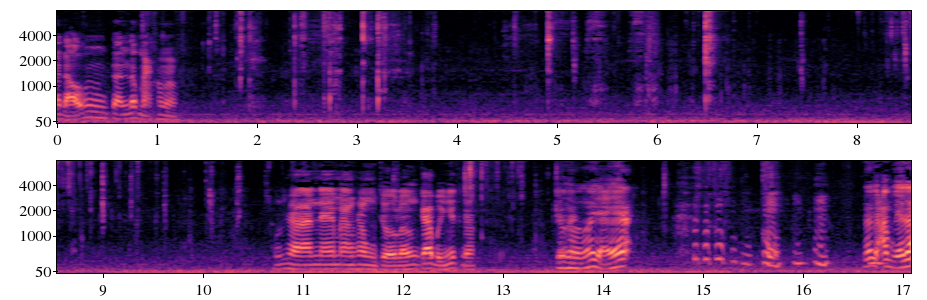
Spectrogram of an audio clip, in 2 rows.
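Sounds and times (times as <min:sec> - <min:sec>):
chewing crispy fried fish: 0:00.8 - 0:15.8.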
